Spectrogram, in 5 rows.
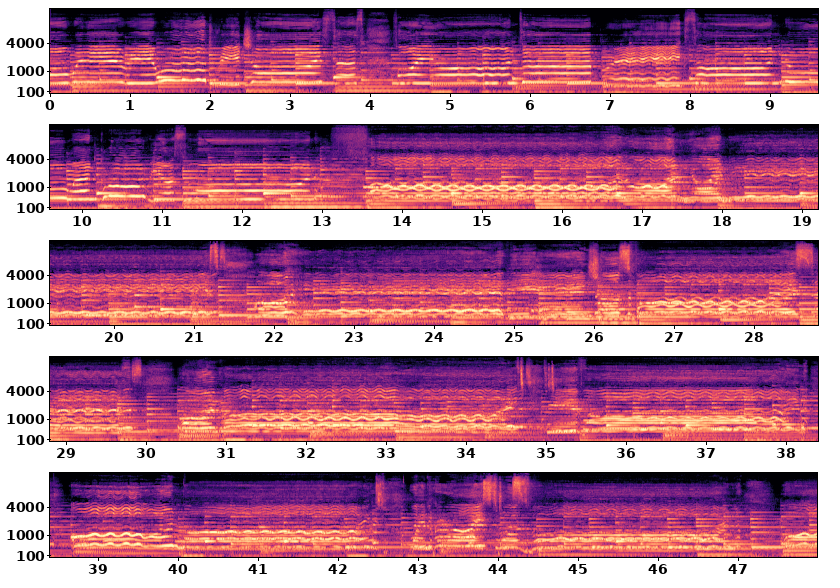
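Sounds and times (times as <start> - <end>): classical singing with vibrato: 0.0 - 47.9.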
